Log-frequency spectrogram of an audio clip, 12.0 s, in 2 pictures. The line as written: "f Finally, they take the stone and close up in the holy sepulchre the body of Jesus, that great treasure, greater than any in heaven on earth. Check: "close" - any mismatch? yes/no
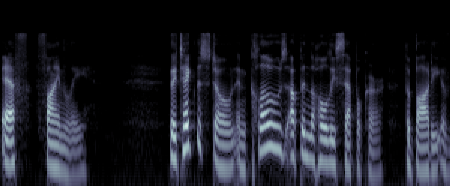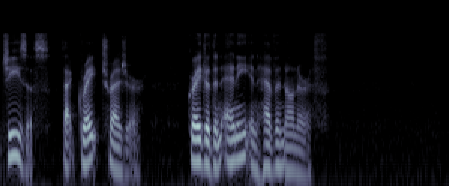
no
